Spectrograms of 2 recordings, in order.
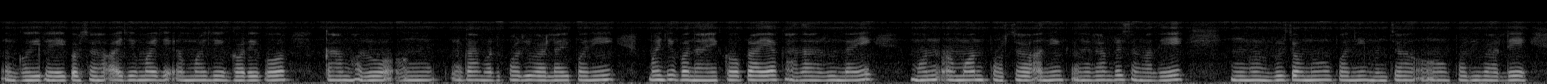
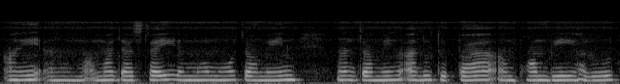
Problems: background sounds at intervals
